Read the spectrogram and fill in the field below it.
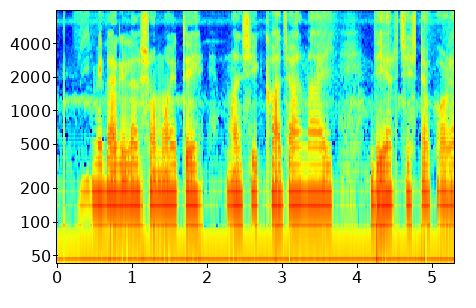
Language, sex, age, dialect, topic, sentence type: Bengali, male, 31-35, Rajbangshi, banking, statement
